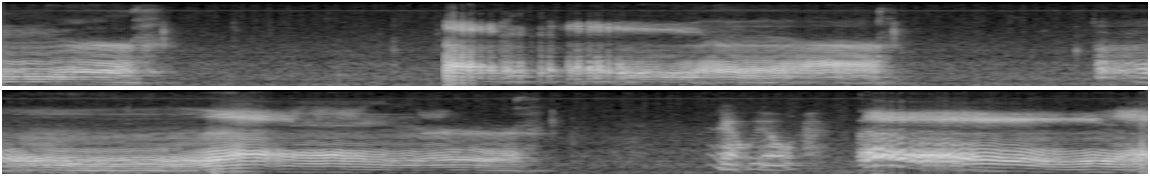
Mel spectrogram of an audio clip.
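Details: A white Pekingese makes drawn-out, wobbling moans and grumbles in four bursts separated by brief pauses. The voice bends up and down in pitch with a growly edge, sounding almost like speech, as if trying to say something.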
